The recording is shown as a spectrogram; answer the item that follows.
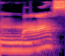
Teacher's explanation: with that lower vowel and that sibilant sound, the S sound, and with the nasal, the M sound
